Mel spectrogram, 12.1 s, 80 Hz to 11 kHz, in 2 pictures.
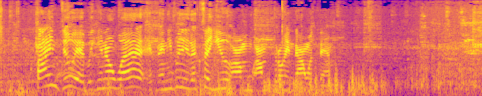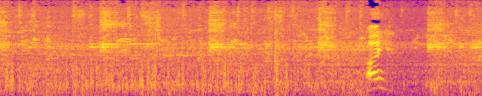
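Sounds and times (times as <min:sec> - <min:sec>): car cabin engine rumble: 0:00.0 - 0:12.0.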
